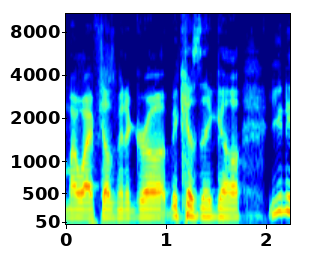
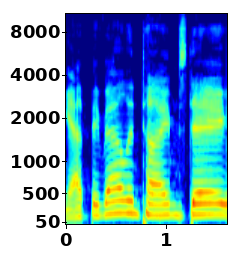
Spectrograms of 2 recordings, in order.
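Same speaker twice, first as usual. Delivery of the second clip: put-on play-acted drunken woman, repeated yelling; 4 semitones higher than usual. Retelling a tv scene where a drunk woman kept yelling: imitating a drunk woman yelling. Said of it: "she was all drunk and she just kept yelling".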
